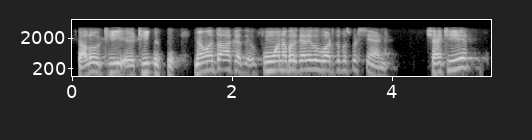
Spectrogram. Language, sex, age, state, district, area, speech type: Kashmiri, male, 30-45, Jammu and Kashmir, Srinagar, rural, conversation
